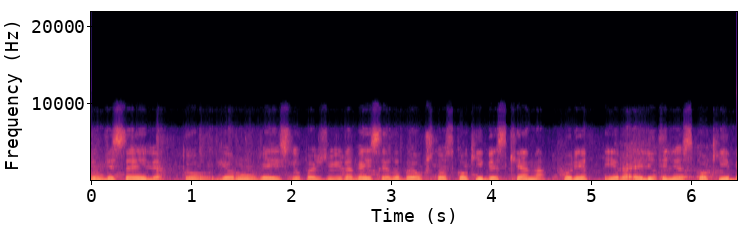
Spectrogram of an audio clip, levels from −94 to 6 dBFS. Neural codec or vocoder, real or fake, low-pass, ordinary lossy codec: none; real; 7.2 kHz; Opus, 16 kbps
